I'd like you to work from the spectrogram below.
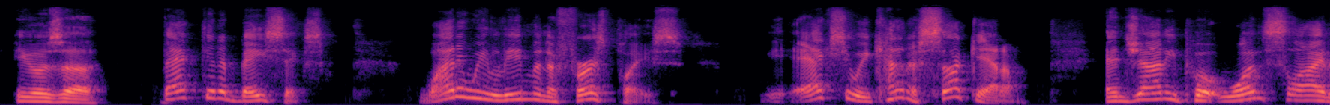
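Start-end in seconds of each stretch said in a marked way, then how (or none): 0.4-6.8 put-on Boston accent. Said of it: "I can't even do a Boston accent".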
